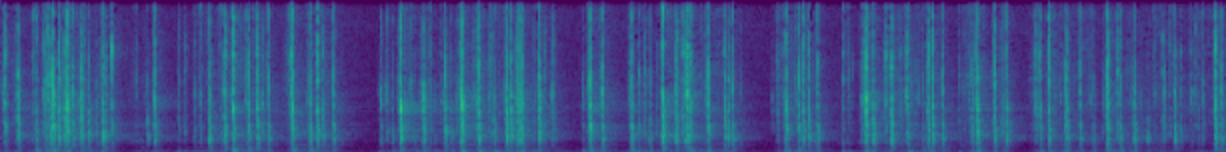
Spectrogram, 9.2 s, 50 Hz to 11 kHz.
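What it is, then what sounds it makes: Plastic mechanical keyboard. Fingertips of both hands type on a full-size plastic mechanical keyboard, a Logitech POP Keys with a yellow frame and round dark grey and light grey typewriter-style keycaps. A rapid, steady stream of short clacky keystrokes pairs a low thock with bright clicks. The clicks stop dead with no ring, and brief pauses break the typing near 2.7 and 5.8 seconds.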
